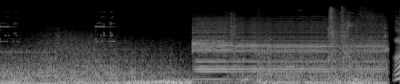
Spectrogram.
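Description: Horror film soundtrack: a loud, dark rumble of sound design. About halfway through, a sustained chord of steady tones joins it, and both cut off abruptly near the end.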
